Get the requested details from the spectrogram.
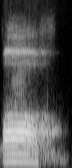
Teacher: वहां जो जुबान का जड़ है वो उससे लगे कौवे से, तो काफ अदा होता है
